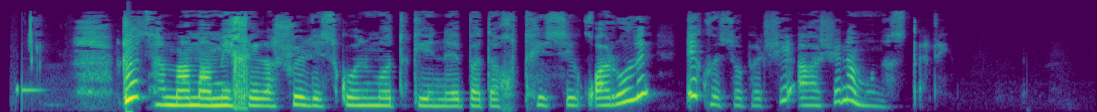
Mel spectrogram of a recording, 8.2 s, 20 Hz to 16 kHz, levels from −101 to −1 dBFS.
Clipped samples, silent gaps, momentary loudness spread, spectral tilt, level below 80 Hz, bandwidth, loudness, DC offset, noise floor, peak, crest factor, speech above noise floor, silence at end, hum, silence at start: under 0.1%; none; 21 LU; -4 dB/octave; -62 dBFS; 11 kHz; -18 LUFS; under 0.1%; -81 dBFS; 0 dBFS; 20 dB; 62 dB; 1.6 s; none; 0.15 s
